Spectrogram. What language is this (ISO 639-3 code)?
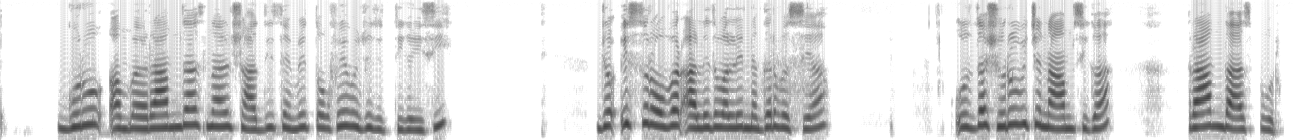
pan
